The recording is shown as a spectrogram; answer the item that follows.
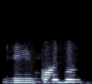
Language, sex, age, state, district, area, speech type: Hindi, female, 60+, Uttar Pradesh, Sitapur, rural, conversation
